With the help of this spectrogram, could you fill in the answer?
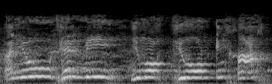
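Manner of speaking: high, loud and slow; incredulous shout. Acted. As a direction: bellow it in disbelief, laughing.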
